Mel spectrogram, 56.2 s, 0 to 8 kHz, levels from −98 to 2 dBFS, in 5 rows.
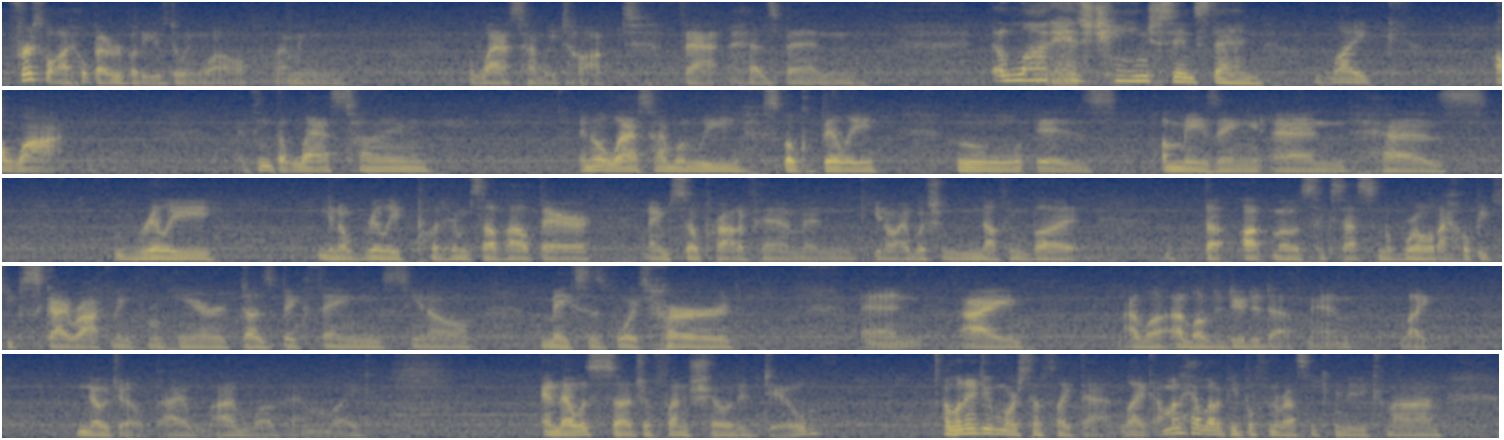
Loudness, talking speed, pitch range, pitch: -27 LUFS, 150 wpm, 95-115 Hz, 100 Hz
